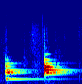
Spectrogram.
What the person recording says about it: Batu ajaib yang jika diketuk akan menghasilkan bunyi ibarat muzik gamelan.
